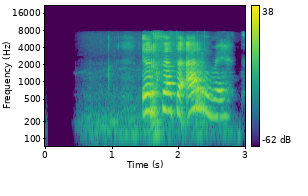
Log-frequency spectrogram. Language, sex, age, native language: Icelandic, female, 7, Icelandic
